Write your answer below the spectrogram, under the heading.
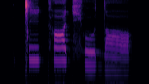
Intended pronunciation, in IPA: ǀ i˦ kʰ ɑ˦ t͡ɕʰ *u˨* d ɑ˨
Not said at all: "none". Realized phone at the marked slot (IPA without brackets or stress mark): u˨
